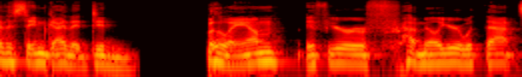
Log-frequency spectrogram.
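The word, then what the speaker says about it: Blame!: uh it's by the same guy that did blam if you're familiar with that spelled b-l-a-m-e with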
